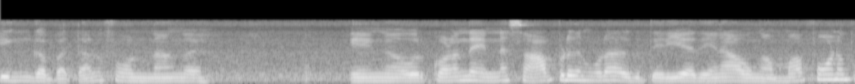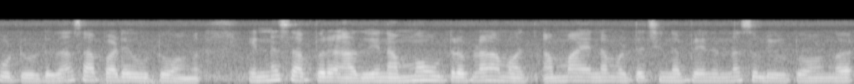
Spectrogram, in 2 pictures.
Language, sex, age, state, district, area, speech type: Tamil, female, 18-30, Tamil Nadu, Madurai, rural, spontaneous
